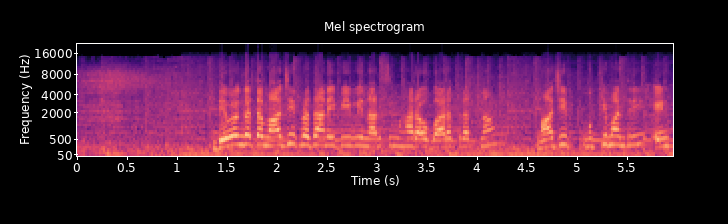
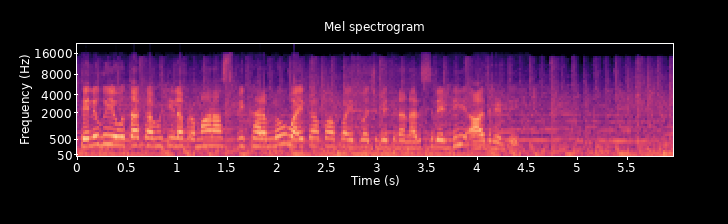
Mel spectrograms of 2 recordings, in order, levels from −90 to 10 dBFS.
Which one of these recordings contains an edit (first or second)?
first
